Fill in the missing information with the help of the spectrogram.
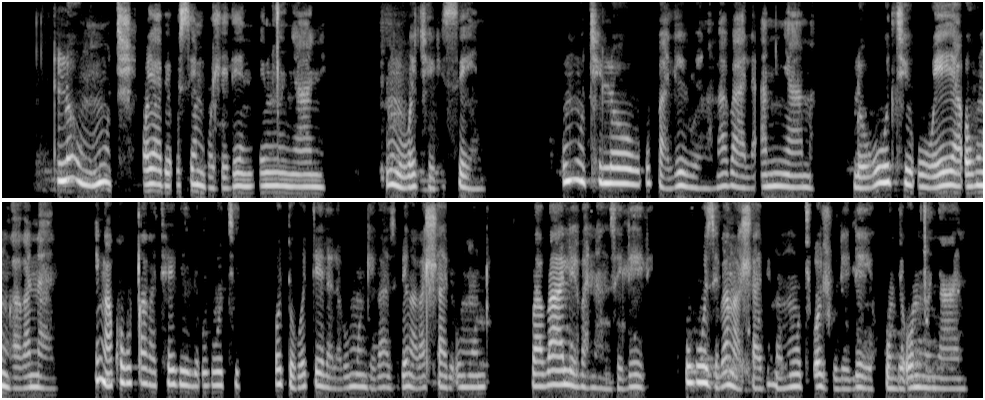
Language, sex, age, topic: North Ndebele, female, 25-35, health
